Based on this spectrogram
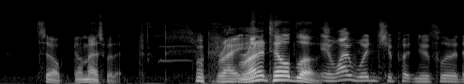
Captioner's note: laughs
